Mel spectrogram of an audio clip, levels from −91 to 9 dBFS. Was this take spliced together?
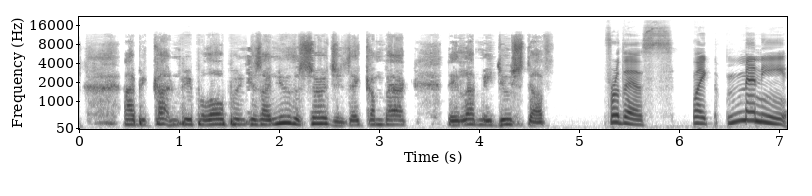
no; 0 cuts

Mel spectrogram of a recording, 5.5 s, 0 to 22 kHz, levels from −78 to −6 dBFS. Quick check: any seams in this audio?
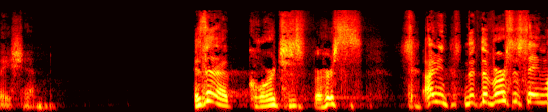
no; 0 cuts

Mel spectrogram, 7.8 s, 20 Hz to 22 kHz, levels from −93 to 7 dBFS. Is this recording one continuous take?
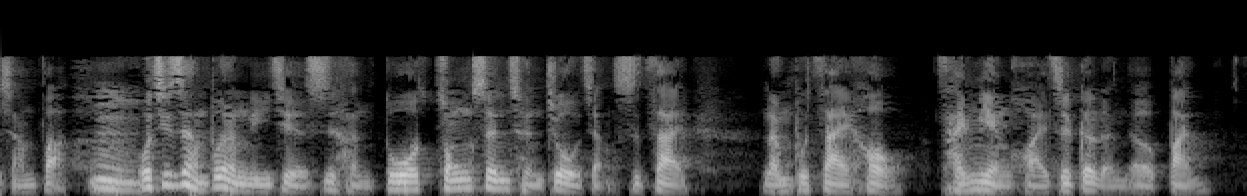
no; 1 cut; at 5.8 s

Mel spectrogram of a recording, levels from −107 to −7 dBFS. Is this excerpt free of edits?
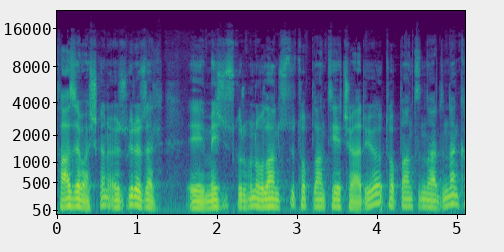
yes; 0 cuts

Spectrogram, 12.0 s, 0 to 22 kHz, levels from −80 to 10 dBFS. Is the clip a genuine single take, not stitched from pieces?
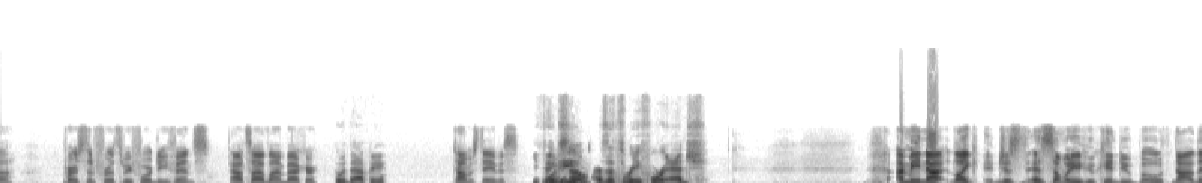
no; 3 cuts; at 3.2 s, 4.1 s, 5.3 s

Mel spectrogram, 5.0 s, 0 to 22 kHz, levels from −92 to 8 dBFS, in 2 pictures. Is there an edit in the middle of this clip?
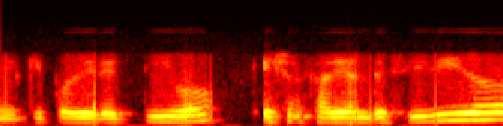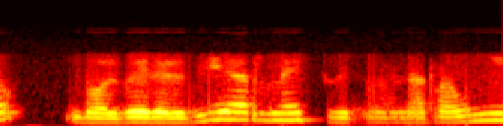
yes; 2 cuts; at 1.2 s, 2.7 s

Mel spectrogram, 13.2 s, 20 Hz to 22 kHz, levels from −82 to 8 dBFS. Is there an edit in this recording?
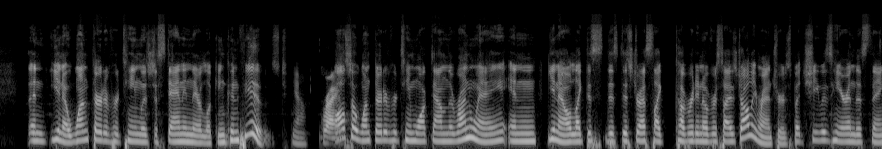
yes; 1 cut; at 8.1 s

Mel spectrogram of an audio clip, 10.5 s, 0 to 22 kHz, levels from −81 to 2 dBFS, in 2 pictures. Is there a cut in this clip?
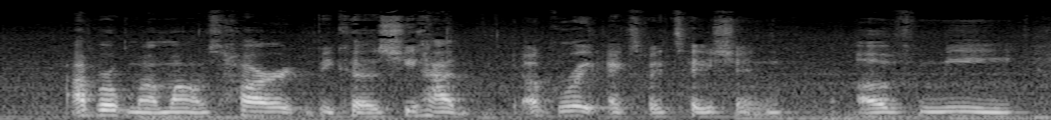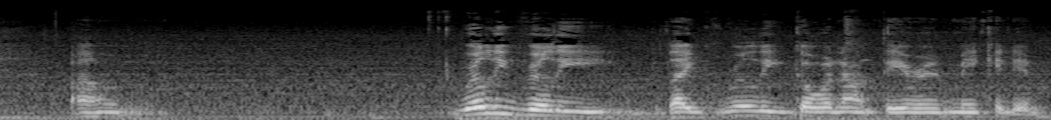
no; 0 cuts

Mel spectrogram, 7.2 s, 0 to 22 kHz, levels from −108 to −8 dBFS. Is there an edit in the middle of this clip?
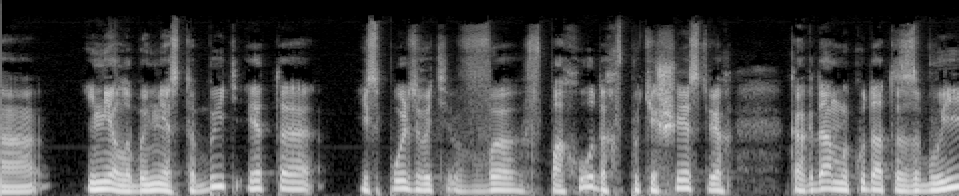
no; 0 cuts

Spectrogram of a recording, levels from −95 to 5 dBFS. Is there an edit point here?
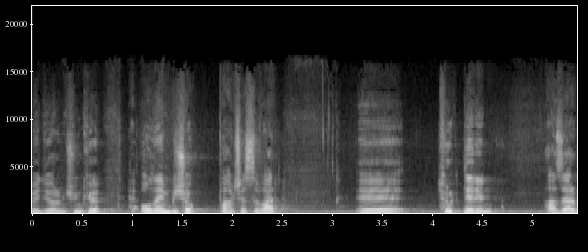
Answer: yes; 1 cut; at 3.9 s

